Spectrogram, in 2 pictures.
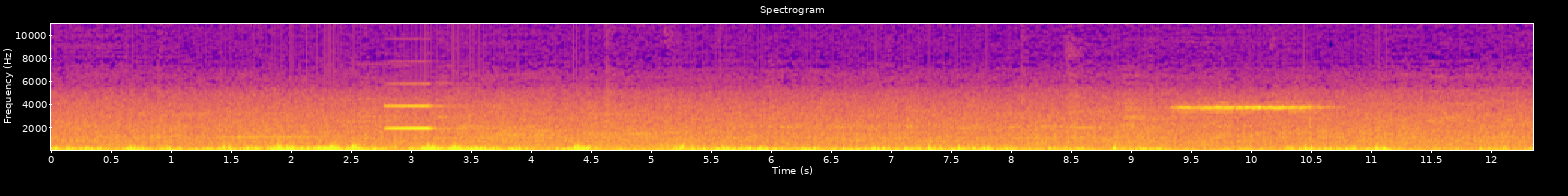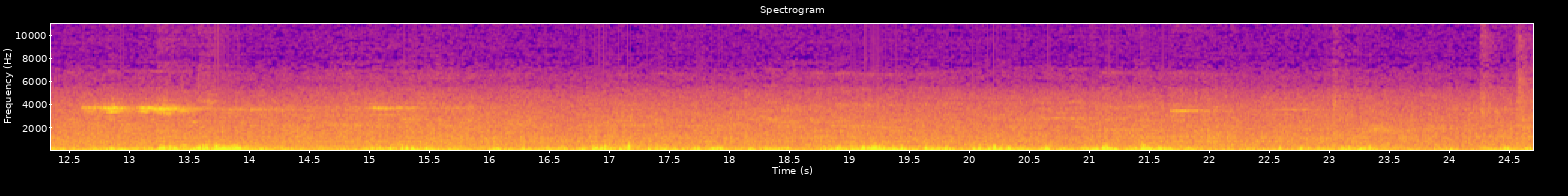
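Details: Maruti Wagon R K-Series petrol engine at idle: lumpy, uneven low chuffing with missed beats from a cylinder 3 misfire.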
